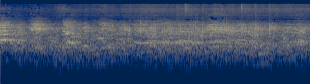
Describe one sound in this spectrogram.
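A woman talks with animation to a group, close by.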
